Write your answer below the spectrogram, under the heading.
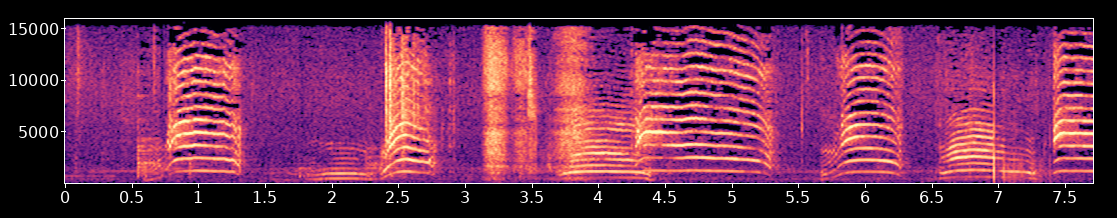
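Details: Scottish Fold kitten crying to be let outside: a persistent run of loud, clear, arching meows, about seven in quick succession, some long and drawn out, others short and rising, with faint thuds between.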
